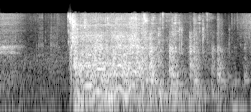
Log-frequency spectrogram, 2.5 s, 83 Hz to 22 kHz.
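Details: Cummins 350 Big Cam diesel in an approx. 1991–92 Kenworth, not run in years, first start attempt powered by jumping the solenoid: a brief burst of starter cranking fading after about a second; it never fires. Cranks but no start.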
